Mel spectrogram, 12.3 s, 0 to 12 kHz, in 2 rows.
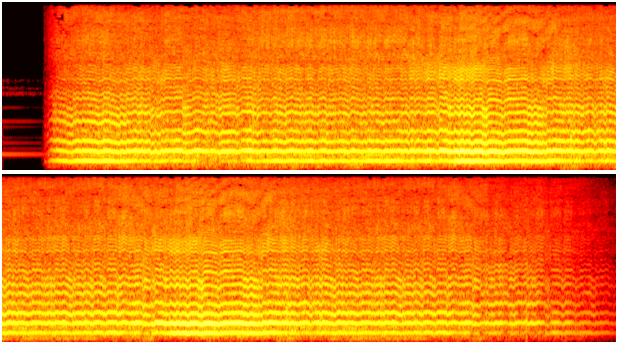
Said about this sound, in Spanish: El sonido sorpresa de hoy fue el de una abeja. ¿Sabes que las abejas que producen miel suelen visitar aproximadamente 7,000 flores al día? ¿Y que se necesitan 4 millones de visitas para producir un kilo de miel?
